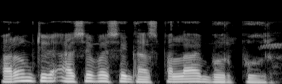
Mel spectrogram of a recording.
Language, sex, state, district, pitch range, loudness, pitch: Bengali, male, Assam, Hailakandi, 110-145 Hz, -16 LUFS, 130 Hz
